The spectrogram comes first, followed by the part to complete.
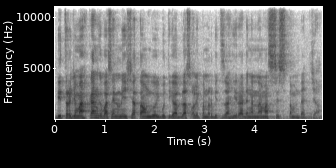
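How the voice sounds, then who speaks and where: A man's voice: mid-range voice, fast, slight background noise. A man preaching at a mosque, telling a story with animation and often turning to speak straight to the people listening. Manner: animated storytelling, acting out quoted voices; addresses listeners directly and often. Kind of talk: mosque sermon.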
